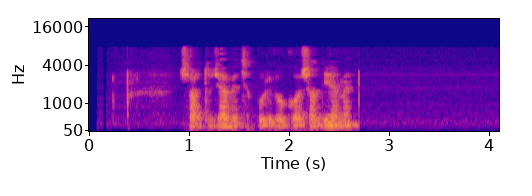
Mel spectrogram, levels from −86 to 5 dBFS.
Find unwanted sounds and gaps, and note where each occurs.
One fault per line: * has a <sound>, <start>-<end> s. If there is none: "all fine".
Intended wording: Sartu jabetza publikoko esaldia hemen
all fine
